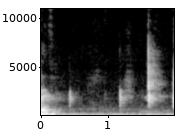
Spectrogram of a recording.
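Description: Chalk tapping against a chalkboard as figures are written: about four short, sharp clicks at uneven spacing.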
